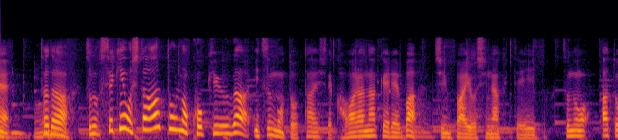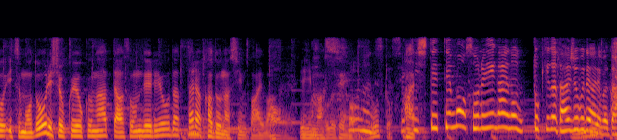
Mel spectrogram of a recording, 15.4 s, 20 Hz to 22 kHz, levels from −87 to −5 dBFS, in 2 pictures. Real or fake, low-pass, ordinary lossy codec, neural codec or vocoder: real; 7.2 kHz; none; none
